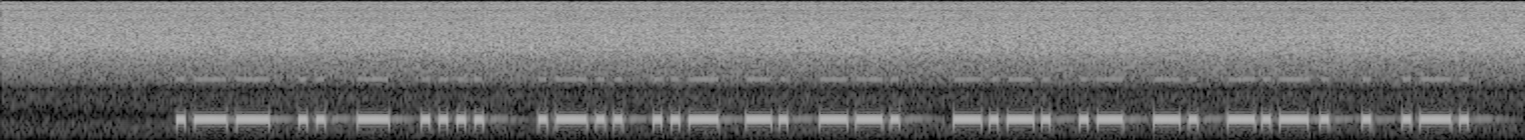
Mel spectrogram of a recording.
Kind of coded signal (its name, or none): Morse code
